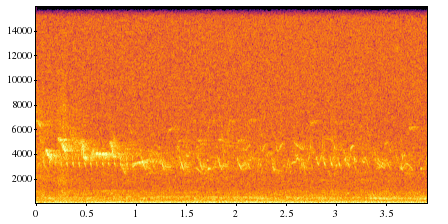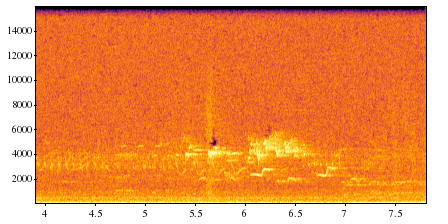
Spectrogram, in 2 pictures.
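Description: Small birds chirping and singing in short, quick calls over a low, steady background rumble. The calls are busiest just after the start and again about two-thirds of the way through.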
